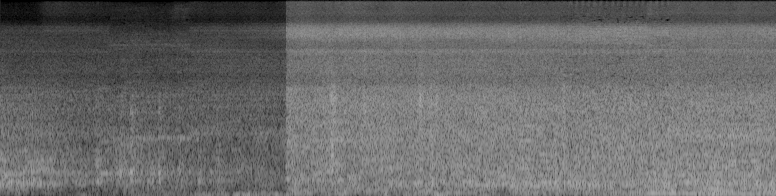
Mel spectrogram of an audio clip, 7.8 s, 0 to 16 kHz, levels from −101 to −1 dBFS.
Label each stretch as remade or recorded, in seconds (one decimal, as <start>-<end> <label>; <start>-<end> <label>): 0.0-1.1 remade; 1.1-1.9 recorded; 1.9-5.7 remade; 5.7-6.7 recorded; 6.7-7.8 remade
